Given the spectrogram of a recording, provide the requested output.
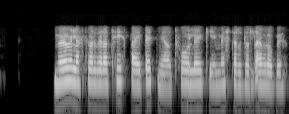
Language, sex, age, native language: Icelandic, female, 20-29, Icelandic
